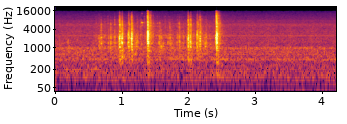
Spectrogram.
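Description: Canon imagePROGRAF PRO-1000 photo printer's paper-feed mechanism clicking about eight times in a quick run, trying to pick up a sheet of card from the rear feed without catching it.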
